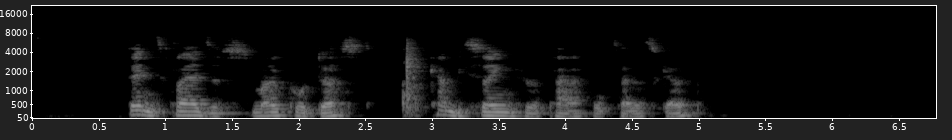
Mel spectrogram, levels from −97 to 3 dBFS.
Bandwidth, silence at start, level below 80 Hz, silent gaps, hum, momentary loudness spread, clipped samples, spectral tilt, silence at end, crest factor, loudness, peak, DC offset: 7 kHz; 0.75 s; -88 dBFS; 2.62-2.77 s; none; 8 LU; under 0.1%; -5.5 dB/octave; 1.75 s; 22 dB; -50 LUFS; -30 dBFS; under 0.1%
